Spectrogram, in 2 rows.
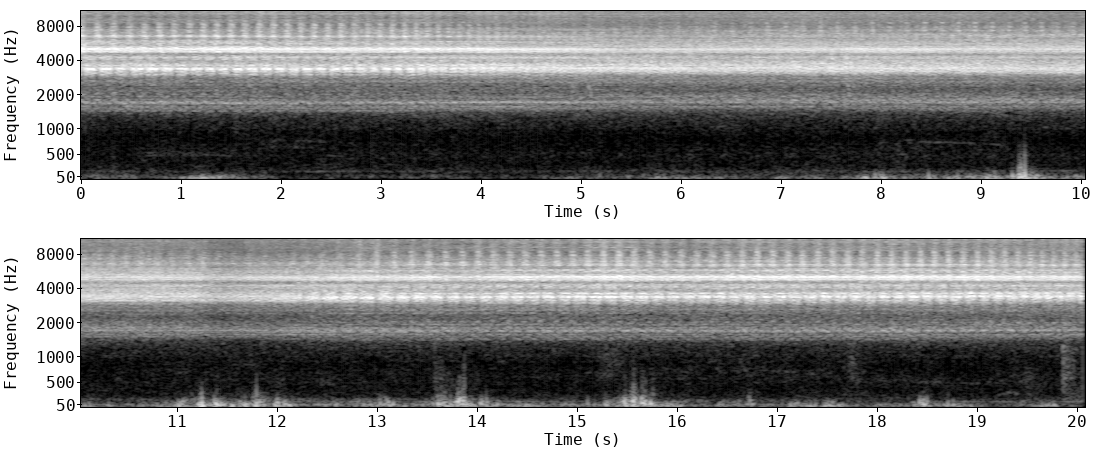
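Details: Cicadas calling in wooded countryside of Sakon Nakhon, Thailand, captured on a GoPro Hero 9: a steady, unbroken high drone in stacked bands, with scattered low thumps and rustles in the second half.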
